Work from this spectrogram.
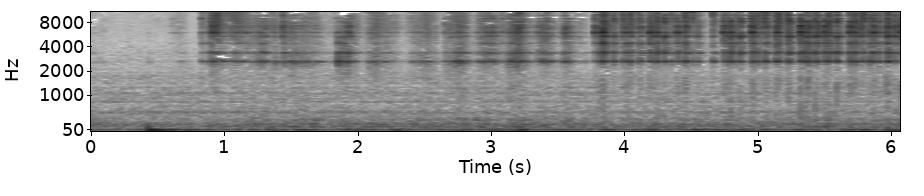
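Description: Long nails scratch and rub the sides of an upright, hollow glazed ceramic vase with a matte black textured body. A soft knock near the start gives way to continuous bright, rasping scratches over a low rumble. The scratching grows denser and louder in the second half.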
